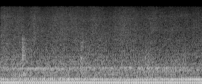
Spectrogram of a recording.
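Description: Soil and rocks pour from an excavator bucket and thud onto the ground.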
